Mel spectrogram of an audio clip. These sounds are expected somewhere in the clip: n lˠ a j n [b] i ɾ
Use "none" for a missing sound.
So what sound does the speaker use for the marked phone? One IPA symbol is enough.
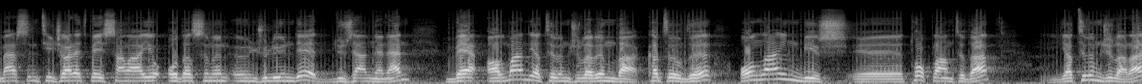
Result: b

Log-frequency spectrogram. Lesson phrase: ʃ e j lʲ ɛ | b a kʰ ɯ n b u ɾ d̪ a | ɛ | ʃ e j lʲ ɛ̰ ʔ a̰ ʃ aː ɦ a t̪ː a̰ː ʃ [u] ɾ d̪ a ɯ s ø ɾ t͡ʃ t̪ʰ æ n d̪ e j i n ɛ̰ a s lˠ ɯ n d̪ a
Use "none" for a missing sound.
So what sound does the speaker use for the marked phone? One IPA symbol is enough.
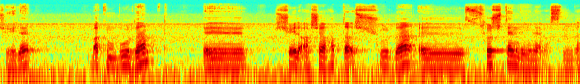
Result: u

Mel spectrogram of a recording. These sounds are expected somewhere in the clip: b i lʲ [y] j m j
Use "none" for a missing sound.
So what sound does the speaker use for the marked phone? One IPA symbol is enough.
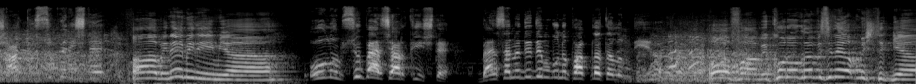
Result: i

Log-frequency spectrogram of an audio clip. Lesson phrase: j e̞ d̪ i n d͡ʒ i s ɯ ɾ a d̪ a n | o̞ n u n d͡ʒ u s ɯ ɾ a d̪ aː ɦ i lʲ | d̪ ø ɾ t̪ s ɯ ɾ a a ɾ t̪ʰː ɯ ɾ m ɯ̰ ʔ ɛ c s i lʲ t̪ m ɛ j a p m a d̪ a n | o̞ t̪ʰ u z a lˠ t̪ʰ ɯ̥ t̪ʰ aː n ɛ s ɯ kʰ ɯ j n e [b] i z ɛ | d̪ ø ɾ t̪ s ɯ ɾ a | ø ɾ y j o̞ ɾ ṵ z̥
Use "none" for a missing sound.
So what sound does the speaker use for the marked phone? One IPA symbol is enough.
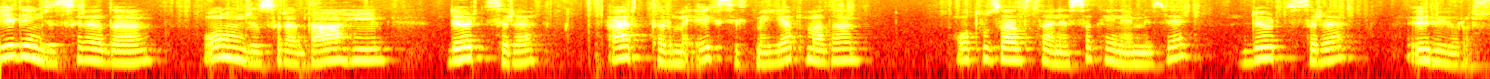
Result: m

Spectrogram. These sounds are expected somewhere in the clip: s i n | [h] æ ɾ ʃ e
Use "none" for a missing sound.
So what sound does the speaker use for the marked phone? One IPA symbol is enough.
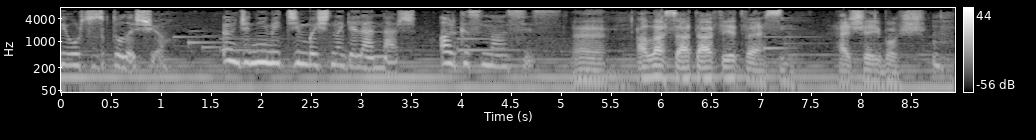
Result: h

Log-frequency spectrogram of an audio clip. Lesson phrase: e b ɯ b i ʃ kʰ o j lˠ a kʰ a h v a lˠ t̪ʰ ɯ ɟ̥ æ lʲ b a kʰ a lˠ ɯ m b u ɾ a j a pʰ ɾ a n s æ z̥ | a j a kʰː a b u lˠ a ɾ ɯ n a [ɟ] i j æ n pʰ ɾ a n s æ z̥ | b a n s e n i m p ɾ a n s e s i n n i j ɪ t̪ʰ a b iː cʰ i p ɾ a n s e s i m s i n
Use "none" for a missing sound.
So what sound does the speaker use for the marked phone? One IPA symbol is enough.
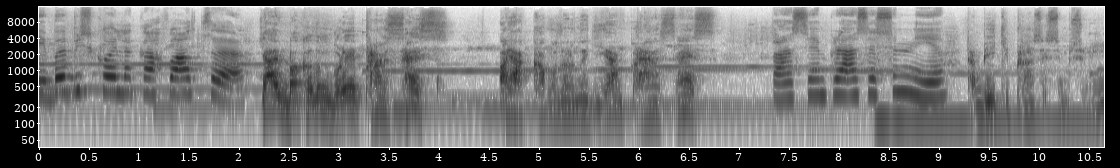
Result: ɟ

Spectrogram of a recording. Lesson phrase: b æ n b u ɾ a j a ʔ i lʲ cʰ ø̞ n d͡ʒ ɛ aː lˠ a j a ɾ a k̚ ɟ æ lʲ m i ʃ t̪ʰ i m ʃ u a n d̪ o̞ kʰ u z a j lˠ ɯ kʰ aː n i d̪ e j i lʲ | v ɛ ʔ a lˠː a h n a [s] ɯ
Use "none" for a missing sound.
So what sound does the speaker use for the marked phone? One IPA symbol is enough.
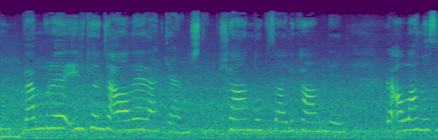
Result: s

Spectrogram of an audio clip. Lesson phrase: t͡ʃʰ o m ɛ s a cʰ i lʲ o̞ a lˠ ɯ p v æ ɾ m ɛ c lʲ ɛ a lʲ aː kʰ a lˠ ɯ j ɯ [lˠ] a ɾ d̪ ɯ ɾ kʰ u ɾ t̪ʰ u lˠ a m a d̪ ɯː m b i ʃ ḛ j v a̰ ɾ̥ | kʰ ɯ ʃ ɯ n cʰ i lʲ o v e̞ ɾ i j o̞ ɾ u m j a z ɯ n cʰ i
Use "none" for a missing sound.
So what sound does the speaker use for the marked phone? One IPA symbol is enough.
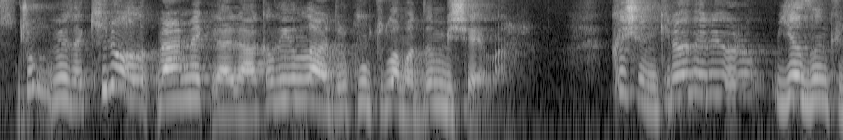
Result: lˠː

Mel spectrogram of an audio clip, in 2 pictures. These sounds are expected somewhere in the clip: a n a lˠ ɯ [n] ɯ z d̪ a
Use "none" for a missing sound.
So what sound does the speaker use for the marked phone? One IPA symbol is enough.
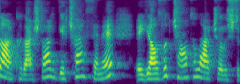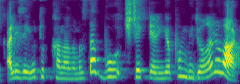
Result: m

